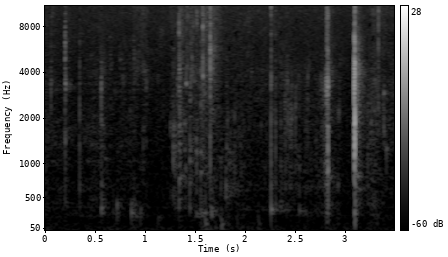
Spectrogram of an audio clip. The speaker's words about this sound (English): I'm drinking some water by the way.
